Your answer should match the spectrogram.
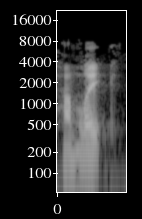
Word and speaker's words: hamlek: In the infinitive absolute, the final vowel is a tsere, so a long E, hamlek. So hamlik, infinitive construct, hamlek, infinitive absolute.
